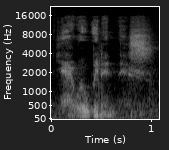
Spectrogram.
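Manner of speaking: very soft, whispered self-assurance; hushed retold inner thought; whispered confidence. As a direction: whisper it as if privately sure. Retelling his quiet confidence during match.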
